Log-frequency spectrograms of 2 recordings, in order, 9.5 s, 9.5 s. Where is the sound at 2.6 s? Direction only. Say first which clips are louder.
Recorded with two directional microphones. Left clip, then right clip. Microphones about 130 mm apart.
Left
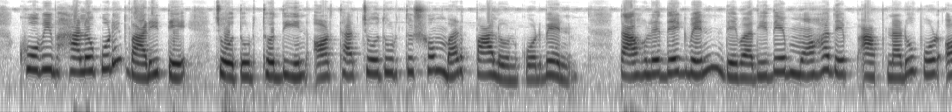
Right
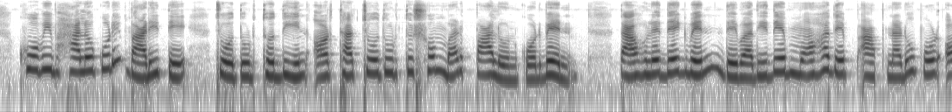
Left 6 dB; 30° right (ahead or behind).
